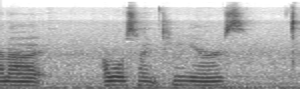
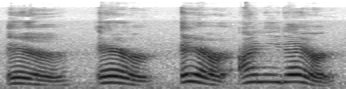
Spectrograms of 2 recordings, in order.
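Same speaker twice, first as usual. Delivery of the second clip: louder, higher repeated cries building; urgent poetic plea; 4 semitones higher, 10 dB louder, slower than usual. Acted. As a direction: build the repetition into a pleading call for air. Poem builds to needing air.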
